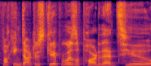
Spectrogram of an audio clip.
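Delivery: loud, high-pitched outburst of remembering; exasperated realisation. Real, not acted. Co-host remembering Doctor Skipper was involved, loudly exasperated. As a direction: blurt it out high as it suddenly comes back.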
